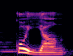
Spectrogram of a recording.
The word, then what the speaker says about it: Guiyang: Veuillez noter que, dans le nom de cette province et de sa capitale, le « U » plus le « I » se prononce « Wei » et non pas « Oui ».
